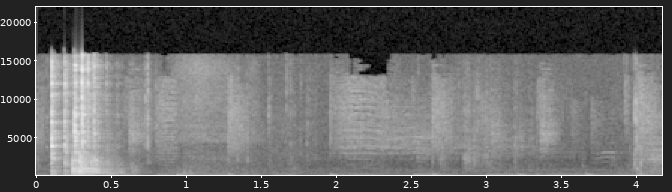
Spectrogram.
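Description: Quiet background music with a soft bass line. A brief clatter of glass and crushed ice sounds about a quarter second in as the iced glass is handled.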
